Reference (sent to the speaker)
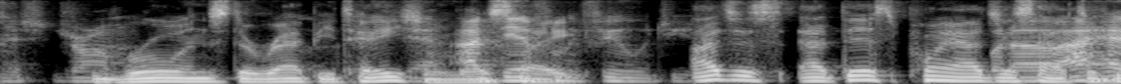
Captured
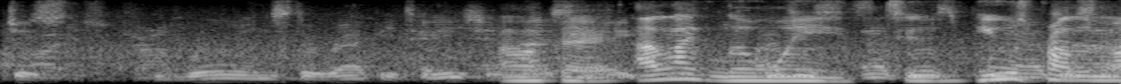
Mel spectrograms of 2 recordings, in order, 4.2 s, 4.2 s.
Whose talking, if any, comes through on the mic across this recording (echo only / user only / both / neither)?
both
